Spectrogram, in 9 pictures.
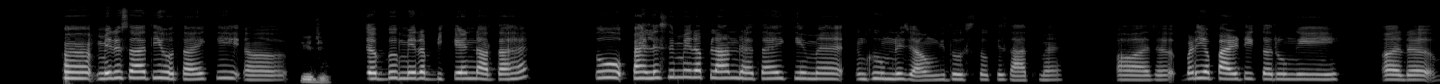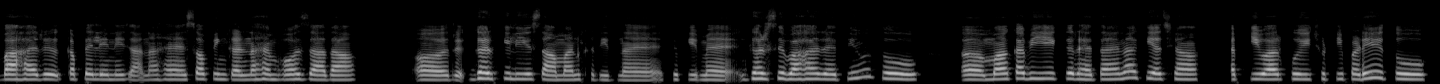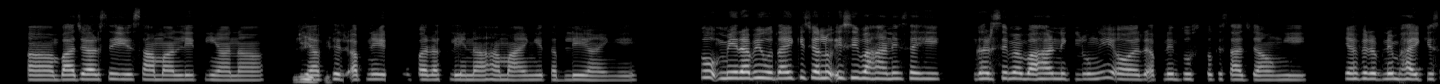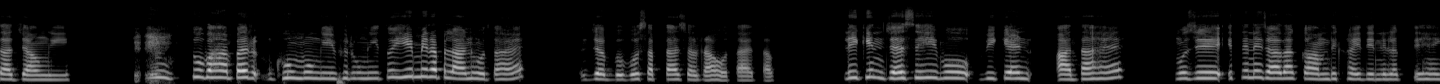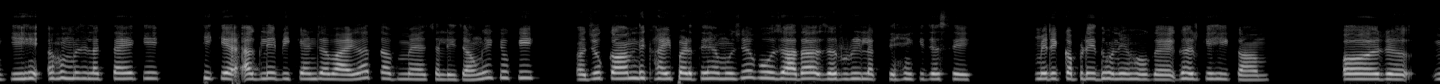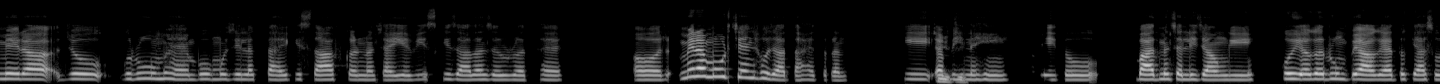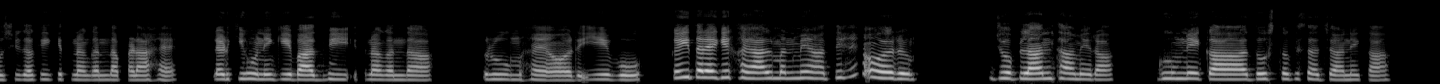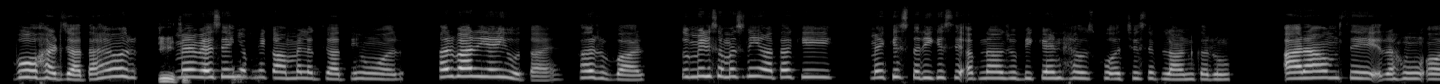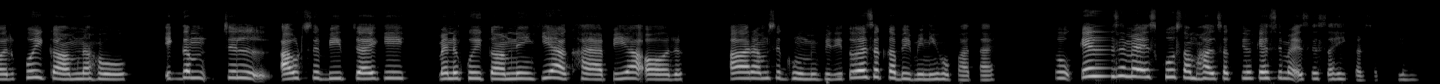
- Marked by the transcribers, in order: in English: "वीकेंड"; in English: "प्लान"; in English: "शॉपिंग"; laughing while speaking: "है, बहुत"; throat clearing; in English: "प्लान"; in English: "वीकेंड"; laughing while speaking: "कि अ"; tapping; in English: "वीकेंड"; in English: "प्लान"; in English: "वीकेंड"; in English: "प्लान"; in English: "चिल आउट"
- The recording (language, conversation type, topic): Hindi, advice, छुट्टियों या सप्ताहांत में भी काम के विचारों से मन को आराम क्यों नहीं मिल पाता?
